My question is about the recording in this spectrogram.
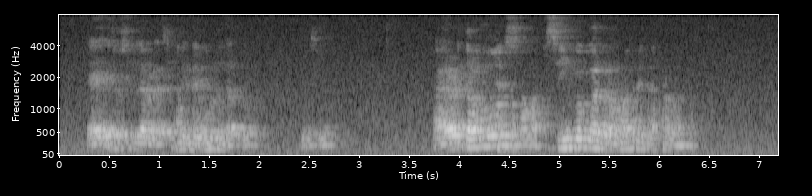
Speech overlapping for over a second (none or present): none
